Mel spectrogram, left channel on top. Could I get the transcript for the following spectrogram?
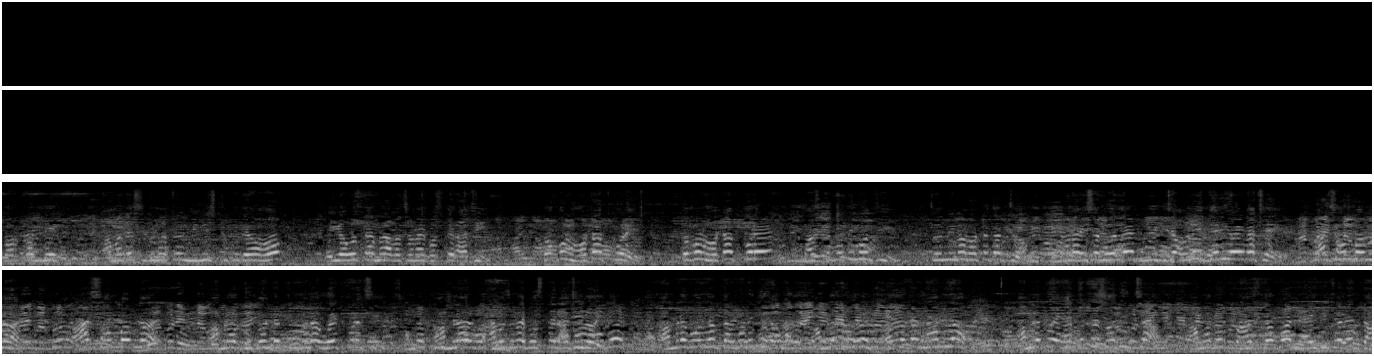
দরকার নেই, আমাদের শুধুমাত্র মিনিটটুকু দেওয়া হোক, এই অবস্থায় আমরা আলোচনায় বসতে রাজি। তখন হঠাৎ করে স্বাস্থ্য প্রতিমন্ত্রী চন্দ্রিমা ভট্টাচার্য ওরা এসে বললেন যে অনেক দেরি হয়ে গেছে, আর সম্ভব নয়। আমরা 2 ঘন্টা 3 ঘন্টা ওয়েট করেছি, আমরা আলোচনায় বসতে রাজি নই। আমরা বললাম তার মানে কি, আমরা এতটা নামলাম, আমরা তো এতটা সদিচ্ছা। আমাদের 5 দফা ন্যায়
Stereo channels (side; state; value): left; silent; digital silence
